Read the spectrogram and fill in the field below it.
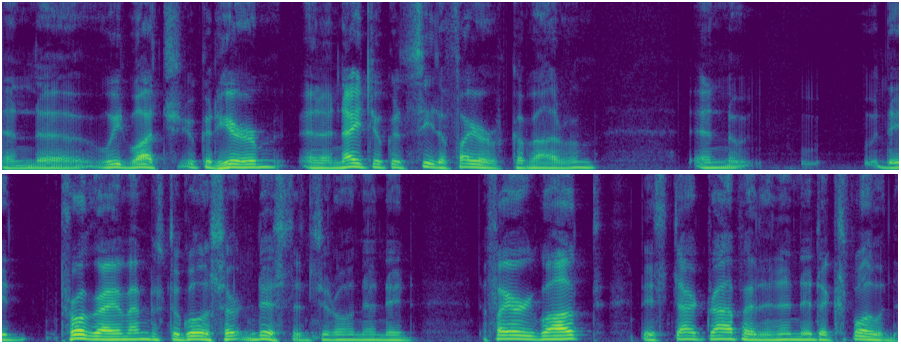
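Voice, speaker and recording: Somewhat breathy, a man speaks at a medium pitch and moderate pace with lively intonation on a very clean recording with a silent background. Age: 80s+. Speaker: war veteran. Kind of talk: oral history interview. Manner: halting.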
